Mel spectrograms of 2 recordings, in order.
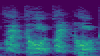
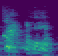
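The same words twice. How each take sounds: First: Said in the usual way. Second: "break the hold" jumps high, referee style; referee call. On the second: Retold or imitated. Mom as referee.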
